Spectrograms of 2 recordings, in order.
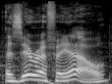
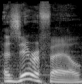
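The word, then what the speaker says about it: Aziraphale: who you talk to he's a zero FAL according to Pratchett and a zero fell for Gaiman whatever your preferred pronunciation the rare book collecting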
